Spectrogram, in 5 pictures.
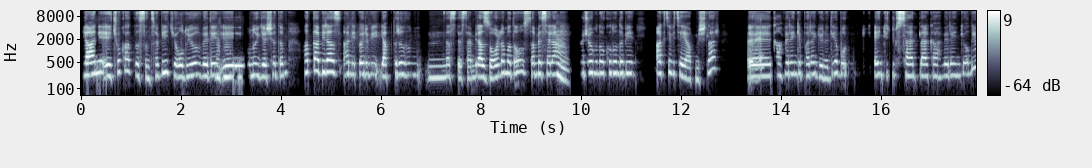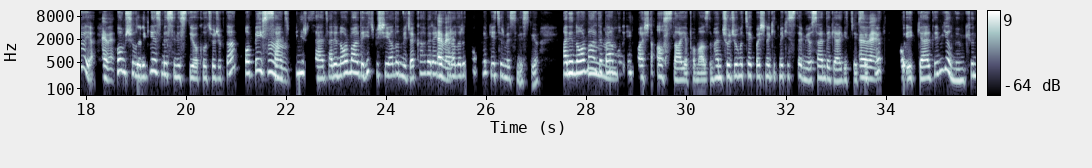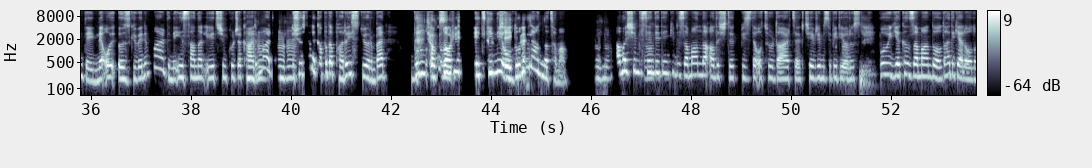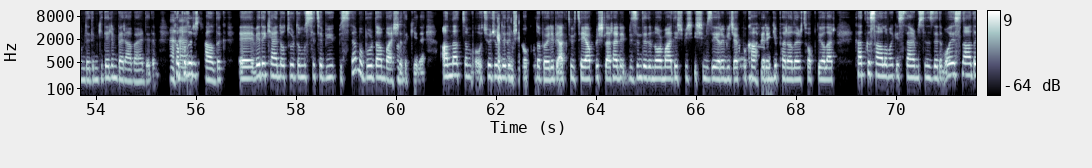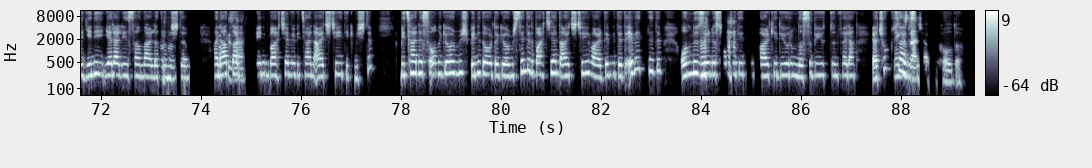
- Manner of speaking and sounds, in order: other background noise; chuckle; unintelligible speech
- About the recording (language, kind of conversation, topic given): Turkish, podcast, Yerel halkla yaşadığın sıcak bir anıyı paylaşır mısın?
- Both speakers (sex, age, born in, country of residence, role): female, 35-39, Turkey, Ireland, guest; female, 45-49, Turkey, Netherlands, host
